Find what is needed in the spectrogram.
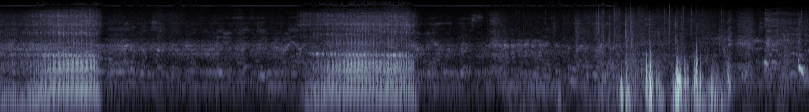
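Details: Snoring in a sleeping adult man (father) after a long day of hunting: two long, loud, rough snores with a quieter stretch between, then irregular snorting and noisy breath sounds.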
